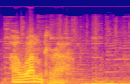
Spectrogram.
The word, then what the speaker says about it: Aouamra: se llama agua mar agua amara le digo yo ellos pronuncian aguanta aguanta o algo parecido del óleo tal como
